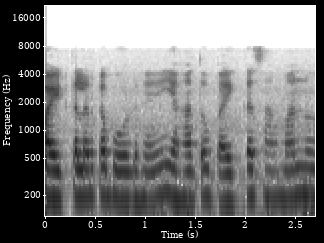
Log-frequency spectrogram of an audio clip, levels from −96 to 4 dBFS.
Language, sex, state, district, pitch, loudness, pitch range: Hindi, female, Odisha, Khordha, 185 Hz, -20 LUFS, 180-195 Hz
